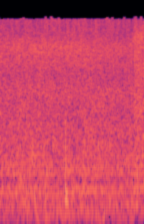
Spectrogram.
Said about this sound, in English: this is the noise of some bees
